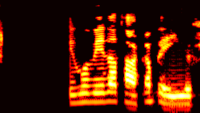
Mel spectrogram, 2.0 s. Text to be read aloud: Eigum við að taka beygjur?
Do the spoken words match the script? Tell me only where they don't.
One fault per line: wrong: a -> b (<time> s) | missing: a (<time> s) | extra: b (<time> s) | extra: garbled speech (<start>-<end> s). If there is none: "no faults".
no faults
